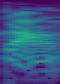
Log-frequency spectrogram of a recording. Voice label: "gang3", Chinese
